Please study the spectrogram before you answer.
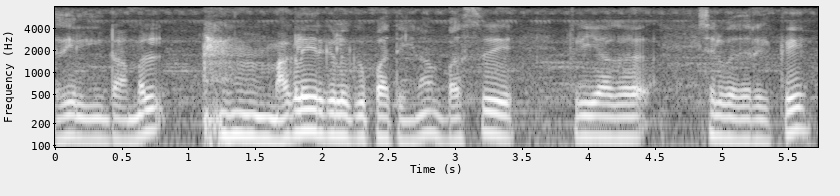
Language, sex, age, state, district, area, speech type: Tamil, male, 18-30, Tamil Nadu, Namakkal, rural, spontaneous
